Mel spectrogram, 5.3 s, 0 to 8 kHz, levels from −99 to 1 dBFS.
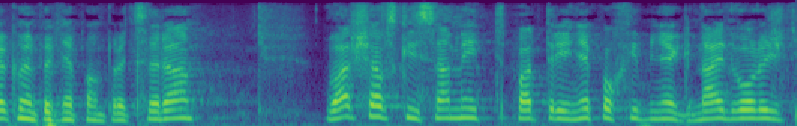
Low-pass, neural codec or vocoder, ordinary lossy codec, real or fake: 7.2 kHz; codec, 16 kHz, 16 kbps, FunCodec, trained on LibriTTS, 50 frames a second; none; fake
